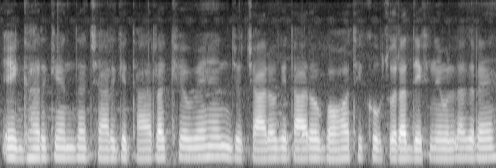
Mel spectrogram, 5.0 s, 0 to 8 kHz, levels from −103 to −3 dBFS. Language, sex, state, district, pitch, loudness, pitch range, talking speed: Hindi, male, Bihar, Patna, 130 Hz, -18 LUFS, 125-130 Hz, 265 wpm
